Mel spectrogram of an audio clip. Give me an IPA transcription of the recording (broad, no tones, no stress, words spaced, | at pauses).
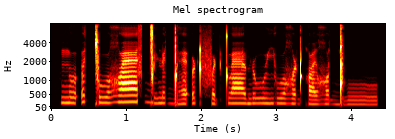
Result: n̪ʊʔə ǀu ʁʷæːsɡ͡ǀiɳ ɾɪɡ͡ǃɛʔʊʈ fəʈtʷæːɖ ɳuːjuʁʷɪɖ qʷiʁʷə ɡ͡ǃuː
